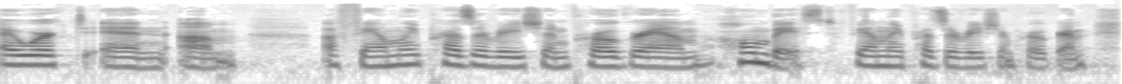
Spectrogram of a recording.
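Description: A woman with an American accent, fairly low in pitch, at a fairly quick pace, in an unremarkable speaking voice with fairly even intonation, on a very clean recording with a silent background. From Michigan (Kalamazoo). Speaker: behavioral health executive. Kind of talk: interview.

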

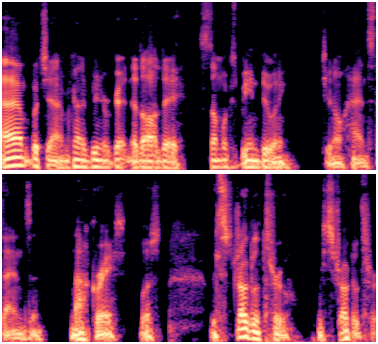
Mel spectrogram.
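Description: At a very deep, low pitch, a man speaks with vocal fry and lively intonation at a moderate pace. The sound is dry and close, with no echo. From Cork, Ireland. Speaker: podcast co-host. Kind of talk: casual sports podcast chat. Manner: jokey, chatty.

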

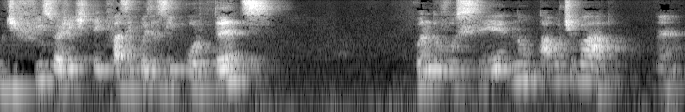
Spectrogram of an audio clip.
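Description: Amid noticeable background noise, a man speaks at a fairly slow pace in a fairly high pitch, with big swings in loudness and long, frequent pauses. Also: ordinary pitch variation. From São Paulo city, Brazil. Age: 40s. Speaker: logistics executive. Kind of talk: casual interview chat.

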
